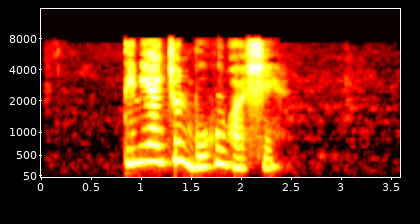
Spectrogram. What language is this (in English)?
Bangla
